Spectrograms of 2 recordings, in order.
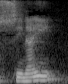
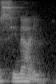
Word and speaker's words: Sinaí: al desierto del sinaí en castellano decimos sinaí y en hebreo se dice sin ay no tiene el acento en la y y acamparon frente en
